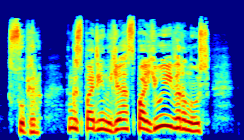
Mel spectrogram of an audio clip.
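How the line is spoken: Overjoyed babbling. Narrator (Russian): Теряя голову от счастья, пролепетала дракошка

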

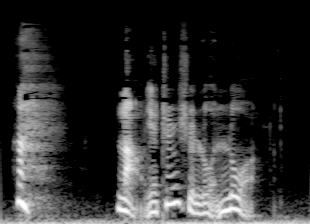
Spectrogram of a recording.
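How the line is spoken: Sighing. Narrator (Chinese): 佳期却叹气说

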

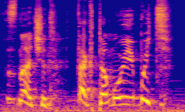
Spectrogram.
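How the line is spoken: Relieved sigh. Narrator (Russian): сказала она и облегченно выдохнула

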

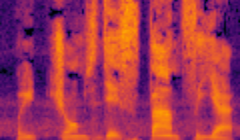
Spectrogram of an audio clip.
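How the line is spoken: Hissing. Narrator (Russian): прошипел мой спутник

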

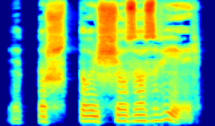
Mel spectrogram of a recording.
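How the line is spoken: Astonished exhale. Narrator (Russian): изумленно выдохнул Михалыч

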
